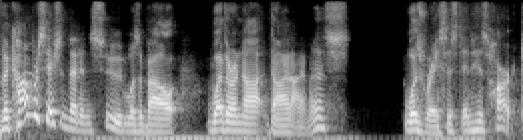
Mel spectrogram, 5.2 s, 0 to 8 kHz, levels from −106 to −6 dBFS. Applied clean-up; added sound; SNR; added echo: neural mask model Resemble Enhance denoiser.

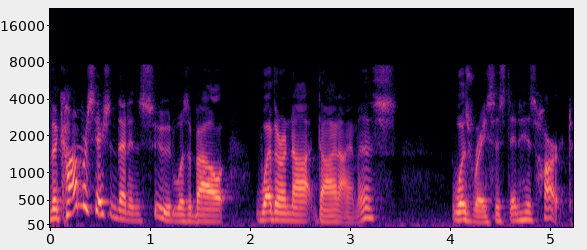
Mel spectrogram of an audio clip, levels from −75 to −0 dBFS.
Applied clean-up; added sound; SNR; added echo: none; none; none; none.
